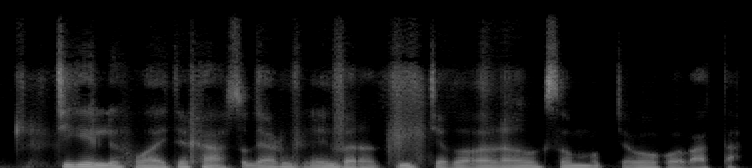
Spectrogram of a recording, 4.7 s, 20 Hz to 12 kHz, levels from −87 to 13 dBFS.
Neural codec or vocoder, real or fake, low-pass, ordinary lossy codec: codec, 24 kHz, 0.9 kbps, WavTokenizer, large speech release; fake; 10.8 kHz; none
